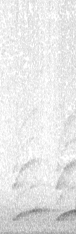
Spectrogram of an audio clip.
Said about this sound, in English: here we go. This fucking ambulance probably had the Meth Mile.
